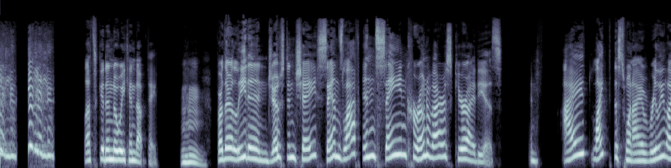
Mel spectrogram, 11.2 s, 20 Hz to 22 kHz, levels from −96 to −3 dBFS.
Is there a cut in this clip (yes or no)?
yes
